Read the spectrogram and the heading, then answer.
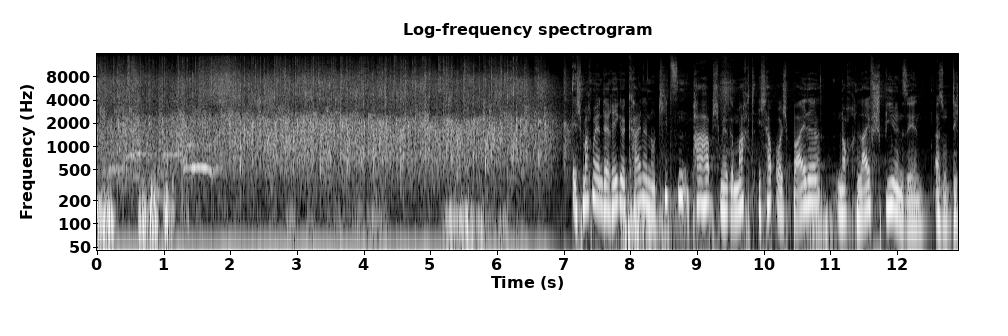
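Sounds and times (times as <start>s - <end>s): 
audience cheering: 0.0s - 6.7s
live audience clapping: 0.0s - 7.5s
speech: 7.2s - 12.9s.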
